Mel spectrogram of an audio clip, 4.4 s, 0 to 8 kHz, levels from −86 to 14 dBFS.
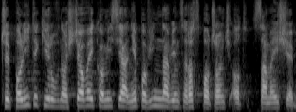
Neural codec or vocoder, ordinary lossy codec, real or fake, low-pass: none; none; real; none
